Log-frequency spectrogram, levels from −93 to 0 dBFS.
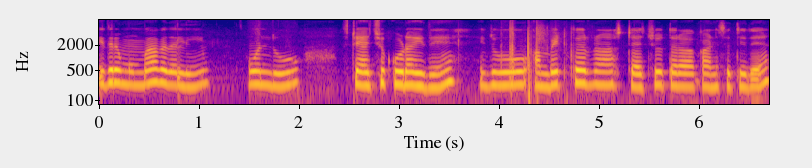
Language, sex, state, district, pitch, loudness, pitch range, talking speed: Kannada, female, Karnataka, Mysore, 235 Hz, -17 LUFS, 220-245 Hz, 100 wpm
